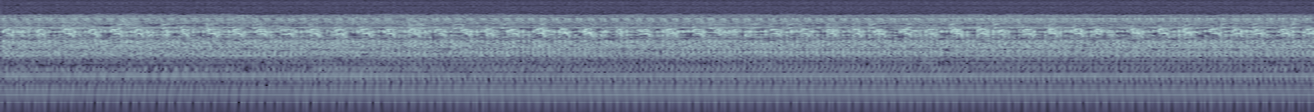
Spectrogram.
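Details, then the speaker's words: Spray motor in a panel box drawing water from a drum for drip irrigation, with an automatic cutoff that stops it when the liquid runs out: a steady electric hum with a fine buzzing whirr, even in level and pitch; normal running. "तो अब तो हमारी जो motor है वो चालू हो गई है।"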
